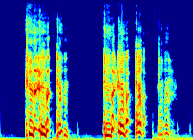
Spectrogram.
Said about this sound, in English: My dad started to cough uncontrollably. He stood up and grabbed his throat. Shortly after, my mom kept clearing her throat until she couldn't fight the coughs anymore.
